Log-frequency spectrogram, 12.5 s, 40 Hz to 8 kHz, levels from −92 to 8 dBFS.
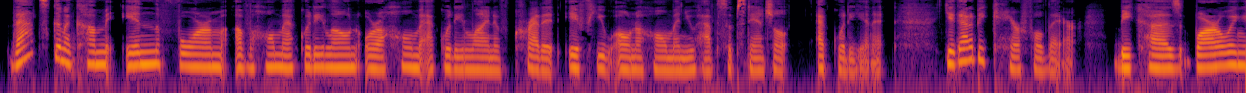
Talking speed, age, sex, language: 190 wpm, 40-59, female, English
